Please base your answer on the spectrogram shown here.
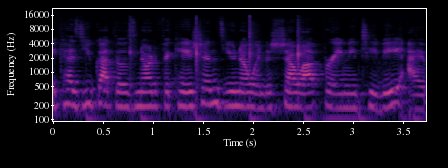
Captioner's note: snaps fingers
